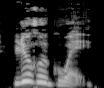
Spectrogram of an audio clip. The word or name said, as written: Uruguay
